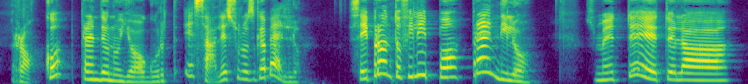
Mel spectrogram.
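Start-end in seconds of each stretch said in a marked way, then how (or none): 3.5-5.4 put-on playful child voice, pitched high; bambino che chiama il fratello. A narrator's reading. Child throws yogurt to brother. 5.8-7.4 drawn-out, louder cry of protest; little girl yelling at her brothers, stretched out; grido di protesta. A narrator's reading. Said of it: "grida Carlotta".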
